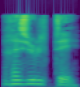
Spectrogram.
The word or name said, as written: résulter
